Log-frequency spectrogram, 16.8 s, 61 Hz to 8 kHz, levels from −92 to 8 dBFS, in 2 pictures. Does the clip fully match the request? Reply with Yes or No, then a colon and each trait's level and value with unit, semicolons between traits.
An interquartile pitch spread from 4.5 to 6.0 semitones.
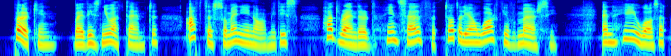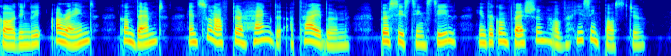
Yes: average, 5.2 semitones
